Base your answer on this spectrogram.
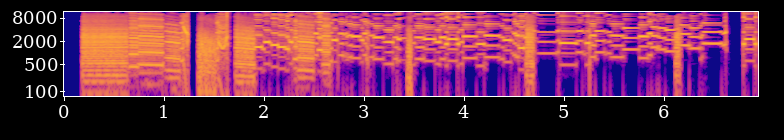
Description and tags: Untitled Glitch
An atonal fragment of electronic glitch, loops well (depending on your aesthetic).
glitch, atonal, loop, electronic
